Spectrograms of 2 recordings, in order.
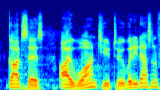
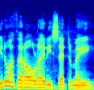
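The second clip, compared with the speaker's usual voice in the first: usual speaking voice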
